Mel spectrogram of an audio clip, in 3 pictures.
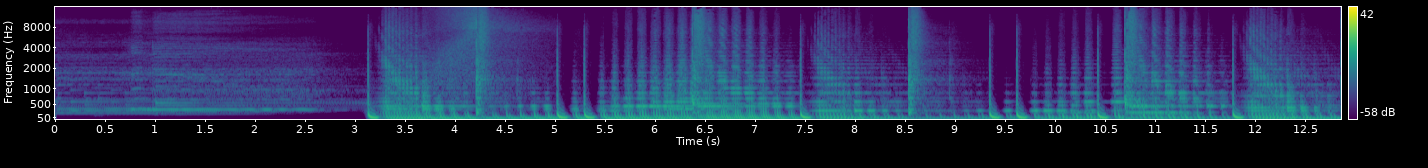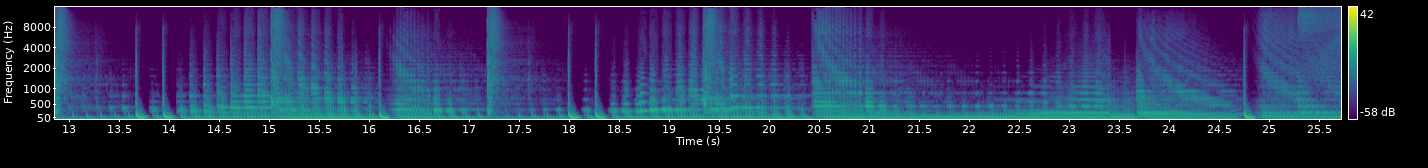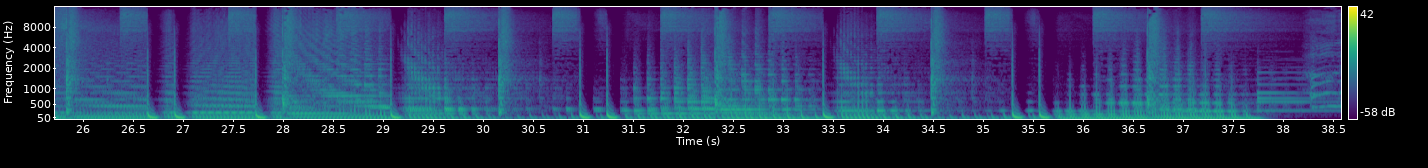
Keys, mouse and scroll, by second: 3.1 ctrl+r, 5.3 click, 7.4 click, 8.2 ctrl+r, 13.1 click, 14.3 ctrl+r, 16.9 click, 19.2 click, 22.3 click, 26.0 click, 27.7 click, 29.1-31.1 middle drag, 31.5 middle click, 33.2 click, 33.8 middle click, 38.0 middle click.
